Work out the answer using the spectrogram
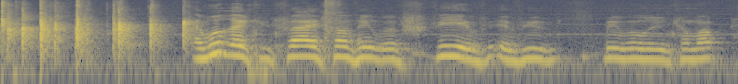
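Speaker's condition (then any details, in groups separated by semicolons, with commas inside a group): Cerebral palsy; able to talk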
